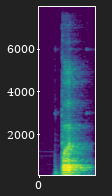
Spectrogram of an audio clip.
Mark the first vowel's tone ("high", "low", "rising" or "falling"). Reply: rising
